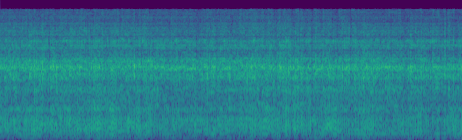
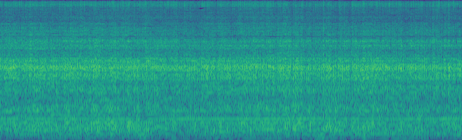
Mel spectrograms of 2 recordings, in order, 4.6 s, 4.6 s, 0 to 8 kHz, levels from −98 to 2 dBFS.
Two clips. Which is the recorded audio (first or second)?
second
